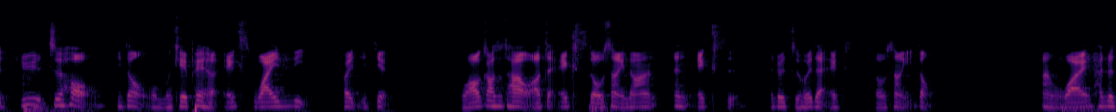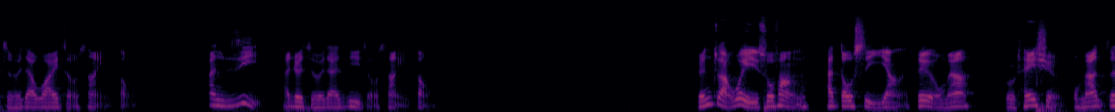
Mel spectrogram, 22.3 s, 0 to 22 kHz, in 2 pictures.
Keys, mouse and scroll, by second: 0.3 g, 20.6 click, 21.6 r.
